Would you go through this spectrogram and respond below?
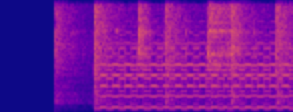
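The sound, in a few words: business telephone ringing in a TV advert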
